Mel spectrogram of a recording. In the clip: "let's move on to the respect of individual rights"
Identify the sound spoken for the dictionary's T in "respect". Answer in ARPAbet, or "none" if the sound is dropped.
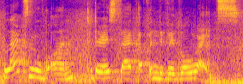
none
